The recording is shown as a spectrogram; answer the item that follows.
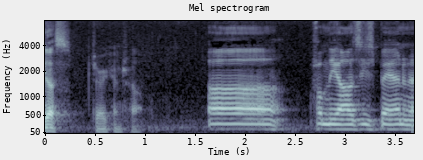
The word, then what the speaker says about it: Cantrell: I like that Jerry Cantrell, am I pronouncing that correctly? Yes, Jerry Cantrell.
